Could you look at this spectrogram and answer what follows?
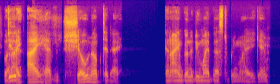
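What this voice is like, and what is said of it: Subdued, tired-sounding voice. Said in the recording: “Ooh, a subdued ... Subdued, yeah. ... You sound like a man that's been working hard. ... I'm tired, my friend.”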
